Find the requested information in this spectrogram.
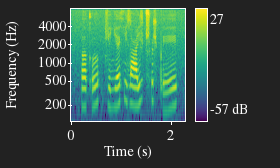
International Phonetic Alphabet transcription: ʌ kʼ ʊ | t͡ɕ ʌ ʎ ɛ x i z ʕ i z ʈ͡ʂʰ ə ʂ pʼ e

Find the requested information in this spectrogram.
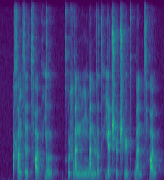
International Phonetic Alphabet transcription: x ɑ˥˧ ŋ s ɹ̩˥˩ t͡sʰ ɑ˧˥ ʊ̯ pʰ j o˥˩ ʊ̯ | kʰ u˥ ʂ w a˥˩ n m i˥ ŋ m w a˥˩ n ɻ ɤ˥ t̪ʰ j ɛ˥ ʈ͡ʂʰ ɻ̩˨ ʈ͡ʂʰ ɻ̩˥˩ pʰ w a̰˨˩ n t͡sʰ ɑ˥˩ ʊ̯

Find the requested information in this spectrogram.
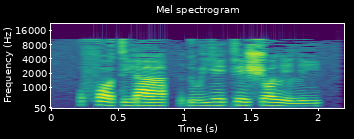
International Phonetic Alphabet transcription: f ɔ˦˨ t i˦ ɾ aː˦ | ɗ u˨˦ j e˦ k e˦ ʃ ɔ˦ l i˨ l i˦

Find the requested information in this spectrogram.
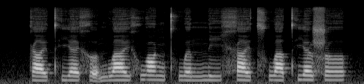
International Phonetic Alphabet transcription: k a˨˦ ɪ̯ t̪ʰ j ɛ˨˦ x ɤ̰˨˩ n̪ w a˦ ɪ̯ x w ɑ˥˨ ŋ t̪ʰ w ə˨˦ n n̪ i˨˦ x a˥˨ ɪ̯ t͡sʰ w ä˥˨ t̪ʰ j ɛ˥˨ ʂ ɤ˦

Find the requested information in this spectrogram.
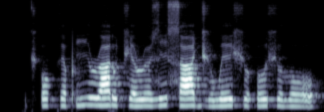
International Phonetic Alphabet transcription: t͡ʃʼ o k ɛ pʼ i ɹ a ɾ o t͡ʃ ɛ ɹ ø z i s a d͡ʒ ʊ w e ʃ ʊ ʔ ʊ ʃ ʊ ð o

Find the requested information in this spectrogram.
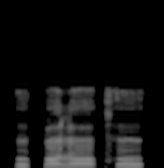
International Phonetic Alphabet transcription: u˨ k͡p o˨ l oː˨ kʰ u˦

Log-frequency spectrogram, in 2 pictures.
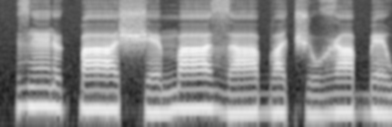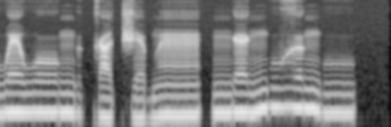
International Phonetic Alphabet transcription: z ɛ̃˦ ɾ ə˨˦ k͡p aː˦ ʃ ɛ˨ m aː˦ z aː˨˦ b a˧ t͡ʃ o˨ ɣ a˦ ɓ ɛ˧ w ɛ˦ w oː˦ ŋ ə˧ k a˨ t͡ʃ ɛ˨ b ɛ̃˦ | ŋ ɛ˨ ŋ u˦ ɣ ə˦ ŋ u˨

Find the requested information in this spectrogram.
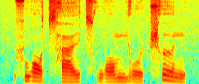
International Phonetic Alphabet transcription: ʂ w ɔ˥˨ t͡sʰ a˨˦ ɪ̯ t͡sʰ w ɔ˨˦ m j o˨˩ ʊ̯ ʈ͡ʂʰ ə˥˨ n

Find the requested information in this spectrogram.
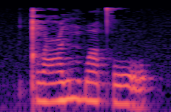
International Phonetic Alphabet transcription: ǃ ɤ ʕ i m b ɑ t̪ʰ o

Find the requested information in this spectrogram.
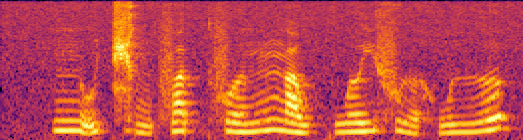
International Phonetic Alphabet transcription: n ṵ˧˥ t͡ɕ ɔ˧˩ ŋ f a˦˥ t̚ f əː˨˦ n ŋ a˨˩ w k w ə˨˦ j f ɨ˧˩ ə̯ h w ɨ˨˦ ə̯

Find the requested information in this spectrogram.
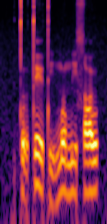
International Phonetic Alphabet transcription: t̪ ɤ̰˨˩ t̪ e˥˩ ɪ̯ t̪ ḭ˨˩ m ɤ˥˧ m i˥˩ s ɑ˥ ʊ̯

